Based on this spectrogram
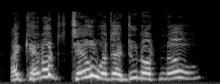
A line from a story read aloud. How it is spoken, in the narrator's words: Rashid howled back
